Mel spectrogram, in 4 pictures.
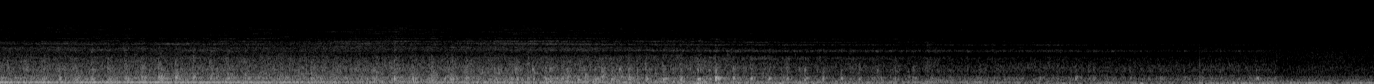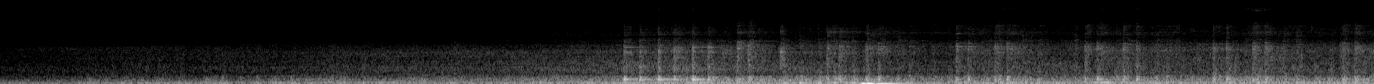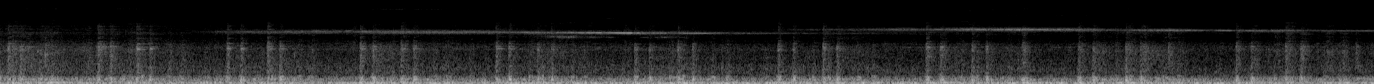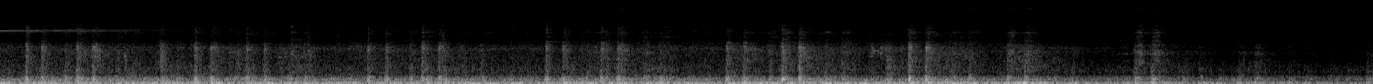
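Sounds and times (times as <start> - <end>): freight train rumble: 0.0 - 54.9
high wheel squeal: 29.4 - 42.6.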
